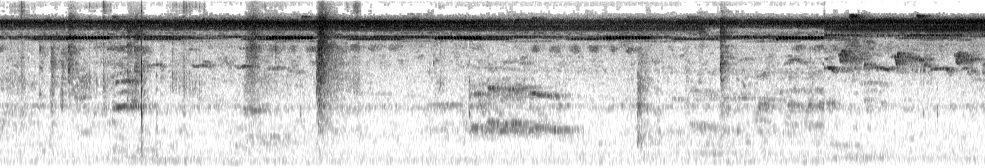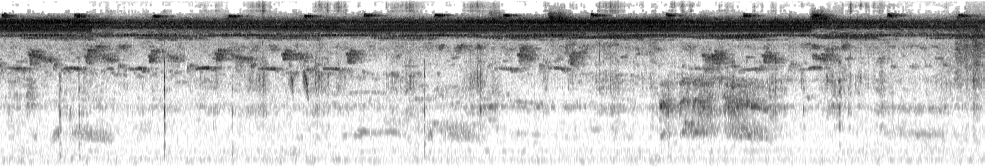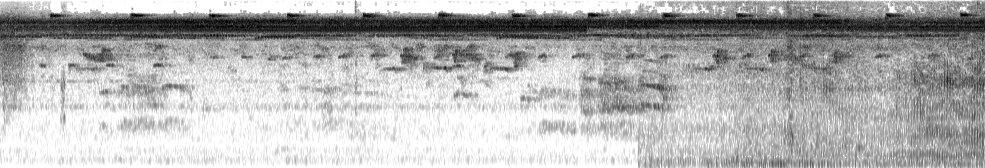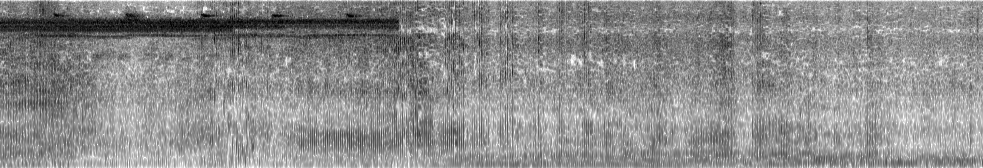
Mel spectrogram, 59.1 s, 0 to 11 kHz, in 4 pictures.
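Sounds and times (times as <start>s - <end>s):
high-pitched insect drone: 39.2s - 51.6s.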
